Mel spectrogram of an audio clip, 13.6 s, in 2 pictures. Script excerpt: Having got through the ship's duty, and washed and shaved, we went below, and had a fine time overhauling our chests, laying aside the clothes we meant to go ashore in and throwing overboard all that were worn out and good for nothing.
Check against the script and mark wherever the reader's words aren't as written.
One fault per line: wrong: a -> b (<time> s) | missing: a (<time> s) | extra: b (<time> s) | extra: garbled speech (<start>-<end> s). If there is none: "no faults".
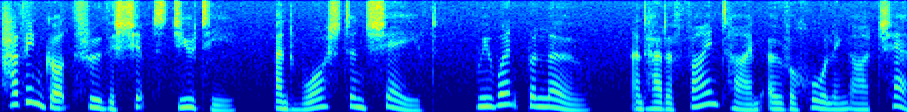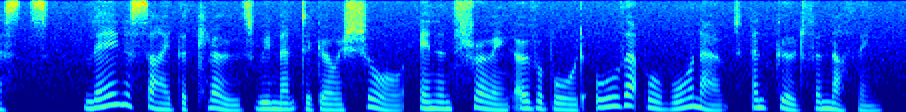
no faults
